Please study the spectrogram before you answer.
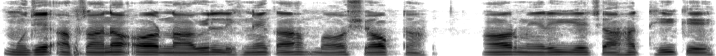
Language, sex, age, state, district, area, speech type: Urdu, male, 18-30, Maharashtra, Nashik, urban, spontaneous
